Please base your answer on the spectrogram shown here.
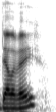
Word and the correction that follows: Delevingne: It's Cara. – Cara Delevingne. – It's Delevingne. I know the last name.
